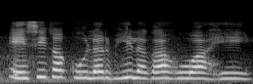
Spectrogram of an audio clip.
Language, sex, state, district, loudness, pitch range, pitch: Hindi, female, Madhya Pradesh, Bhopal, -14 LUFS, 280-300 Hz, 290 Hz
